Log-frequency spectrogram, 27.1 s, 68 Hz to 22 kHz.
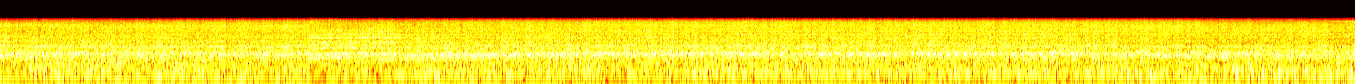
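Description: Bizon Super Z056 combine harvester's SW400 six-cylinder diesel engine, freshly overhauled, running steadily. About six seconds in, its note dips briefly and then steadies again.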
